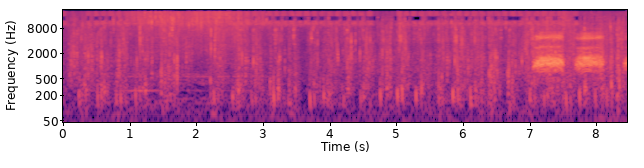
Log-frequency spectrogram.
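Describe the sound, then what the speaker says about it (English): Crows caw in the Banishers: Ghosts of New Eden game world, two loud close caws near the end over soft footsteps and ambient movement. "Crows. They flock to that great tree up there."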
